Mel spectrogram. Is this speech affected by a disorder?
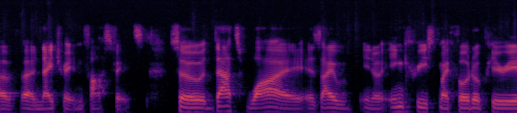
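No.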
